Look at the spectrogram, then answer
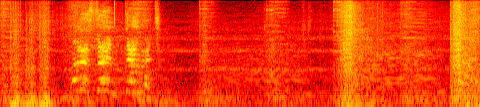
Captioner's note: none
